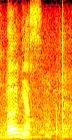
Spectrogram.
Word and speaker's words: Banias: Por isso que essa cidade chamava Pânias, mas como os árabes que vieram depois para cá, depois de Roma, não sabiam pronunciar o P, eles falavam B. Então de Pânias virou Banias.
